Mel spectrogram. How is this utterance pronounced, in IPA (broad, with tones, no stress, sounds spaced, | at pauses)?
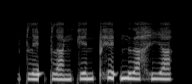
p l e˨˩ ʔ p l a˨˩ ŋ k e˧ n pʰ e˥˩ ʔ n ɯ˨˩ a̯ h i˧ a̯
